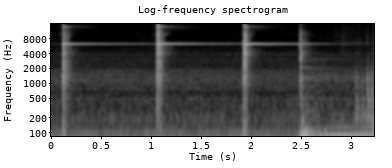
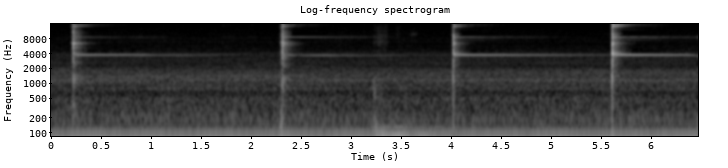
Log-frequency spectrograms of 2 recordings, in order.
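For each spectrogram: First: fake silver bullion coin. Second: genuine silver bullion coin.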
